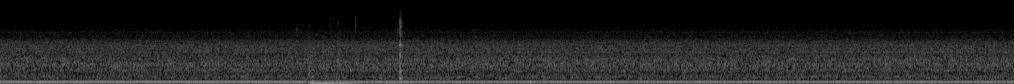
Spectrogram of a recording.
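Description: Steady low hum with a faint hiss behind it, with a soft low bump about three seconds in and a single sharp click about four seconds in.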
